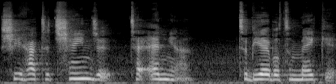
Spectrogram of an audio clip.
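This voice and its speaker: A woman with an Irish accent speaks at a fairly high pitch and a fairly slow pace. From Ireland. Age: 40s. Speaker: singer-songwriter. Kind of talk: livestream monologue.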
